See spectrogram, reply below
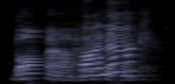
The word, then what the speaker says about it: Bawna: How do you pronounce B-A-W-N-A? – Bauna. – Bauna? Yeah, I'll go with Bauna.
